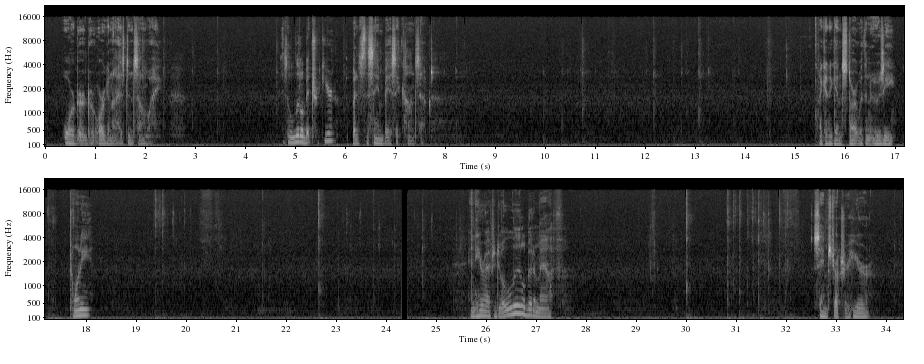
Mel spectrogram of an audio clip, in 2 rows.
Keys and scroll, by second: 15.3 n, 16.9-18.1 typing, 19.3-20.4 typing, 22.6 b, 29.9-32.5 typing, 33.0 super+j.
